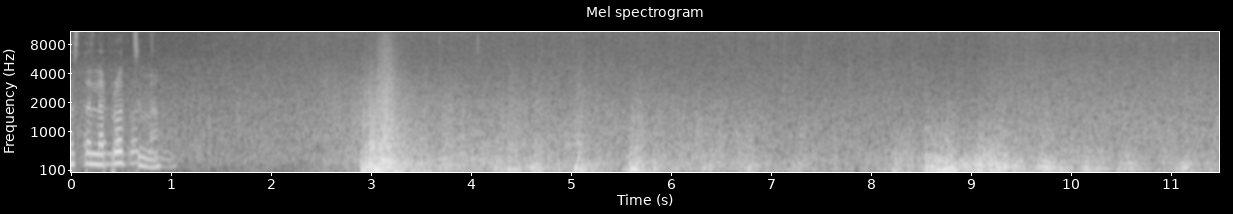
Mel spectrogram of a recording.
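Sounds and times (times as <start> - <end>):
speech: 0.0 - 1.2
heavy rain pouring: 0.0 - 11.4
thunder crack and rolling rumbles: 2.8 - 7.6, 8.2 - 11.4.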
